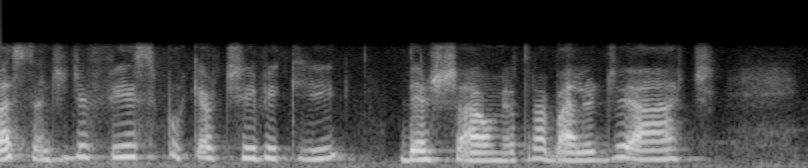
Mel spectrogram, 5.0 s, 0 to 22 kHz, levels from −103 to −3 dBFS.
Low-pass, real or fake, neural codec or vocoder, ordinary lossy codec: 7.2 kHz; real; none; Opus, 16 kbps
